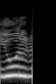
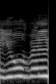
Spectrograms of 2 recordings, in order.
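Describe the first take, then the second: First: The two words merge into one syllable. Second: Both words are said in full. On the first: "you'll भी बोल सकते हो" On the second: "you will भी बोल सकते हो"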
